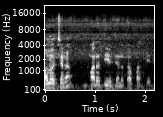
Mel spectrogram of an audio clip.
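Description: Only speech: a man talking in short phrases.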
